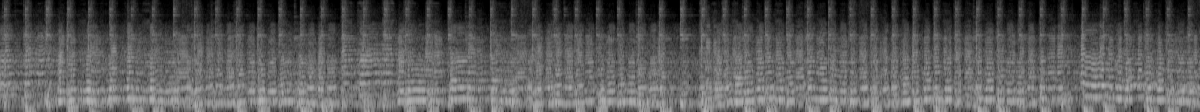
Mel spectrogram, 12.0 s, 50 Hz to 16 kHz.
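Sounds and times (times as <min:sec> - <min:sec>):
live band playing folk dance tune: 0:00.0 - 0:12.0
saxophone melody: 0:00.0 - 0:12.0.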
